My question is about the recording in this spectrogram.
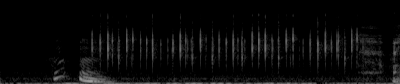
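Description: Fast typing on an Extreme75 mechanical keyboard with KTT Strawberry linear switches and GMK Black Lotus keycaps: a dense, quick stream of keystrokes that starts about a second in and stops just before the end. The board sounds like a PE foam board.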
